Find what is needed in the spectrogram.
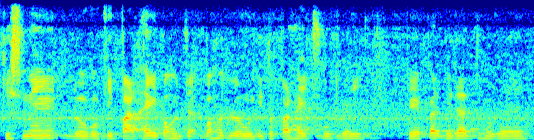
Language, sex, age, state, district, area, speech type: Hindi, male, 30-45, Uttar Pradesh, Lucknow, rural, spontaneous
